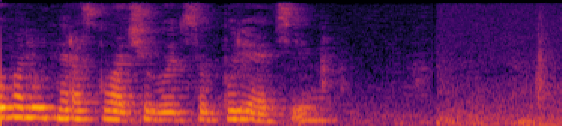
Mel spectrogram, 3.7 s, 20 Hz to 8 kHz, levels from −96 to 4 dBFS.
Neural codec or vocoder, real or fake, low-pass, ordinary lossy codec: none; real; 7.2 kHz; MP3, 64 kbps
